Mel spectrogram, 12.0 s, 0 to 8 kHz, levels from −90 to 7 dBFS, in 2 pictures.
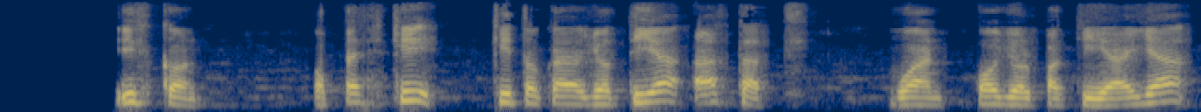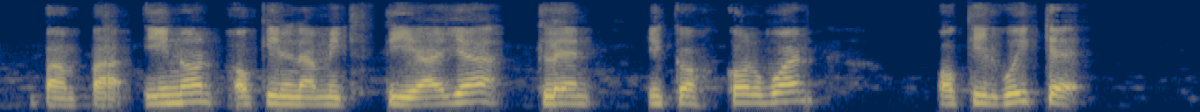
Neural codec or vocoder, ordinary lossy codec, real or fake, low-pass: codec, 44.1 kHz, 7.8 kbps, DAC; AAC, 32 kbps; fake; 7.2 kHz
